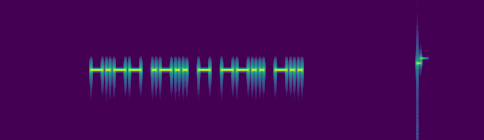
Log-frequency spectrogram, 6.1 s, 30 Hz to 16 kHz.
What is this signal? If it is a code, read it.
Morse code, heard as a keyed tone, about 25 wpm, 700 Hz. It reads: YLTZD
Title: Code Groups - 5 Letter:Numbers - 25wpm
